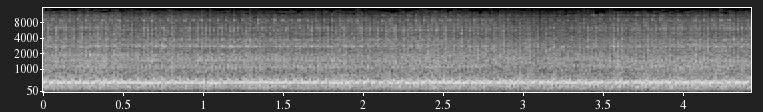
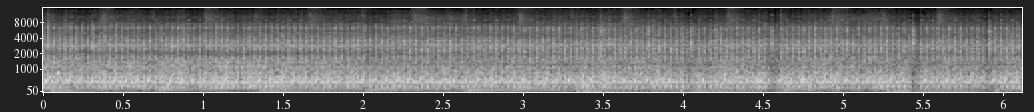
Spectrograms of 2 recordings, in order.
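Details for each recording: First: 1987 Johnson 6 hp outboard running fast: hard, raspy buzz with a sharp whistle, very loud like a racing engine. Earlier, with the bigger jet, it was so loud it seemed to need a silencer. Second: 1987 Johnson 6 hp two-stroke outboard back to normal after fitting a smaller jet, mixture screw out 1.5 turns, timing near -8: steady, even buzz at idle with no misses, surges or stumbles; sounds good, normal idle.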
